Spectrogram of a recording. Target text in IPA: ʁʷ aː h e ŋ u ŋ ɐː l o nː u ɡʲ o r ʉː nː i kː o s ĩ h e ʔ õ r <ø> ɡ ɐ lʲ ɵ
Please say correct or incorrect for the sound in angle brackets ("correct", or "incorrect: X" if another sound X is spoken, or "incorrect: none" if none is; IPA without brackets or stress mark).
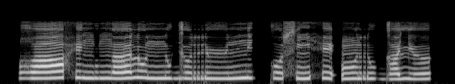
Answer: incorrect: u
